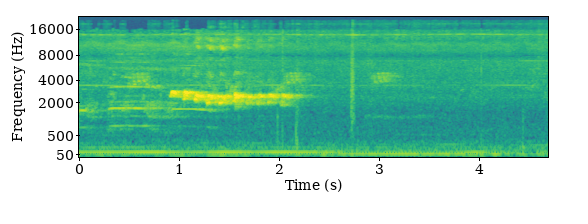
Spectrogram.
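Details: Young cat calling its mother with one high, drawn-out mew of just over a second that wavers and slowly falls in pitch, with a steady low hum behind it.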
